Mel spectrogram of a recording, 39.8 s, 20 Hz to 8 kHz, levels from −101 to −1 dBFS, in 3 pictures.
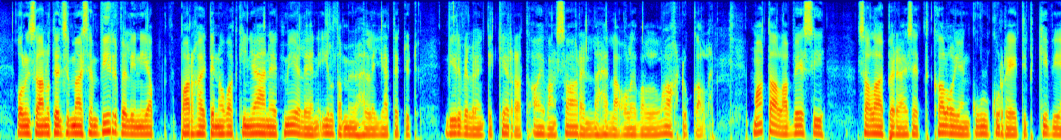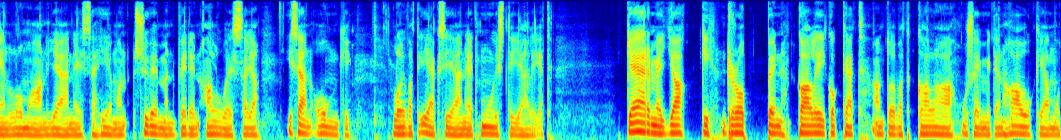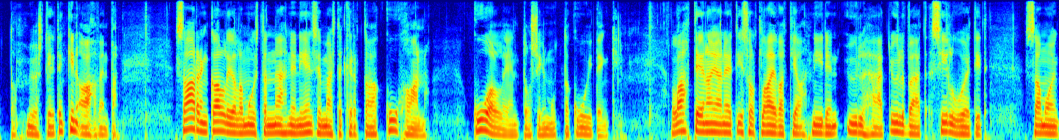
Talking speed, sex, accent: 100 wpm, male, native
